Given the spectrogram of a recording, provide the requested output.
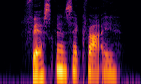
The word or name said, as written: ferskvandsakvarium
